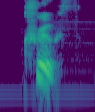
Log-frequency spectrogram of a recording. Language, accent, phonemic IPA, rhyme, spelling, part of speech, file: English, US, /kɹuθ/, -uːθ, crwth, noun, En-us-crwth.ogg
